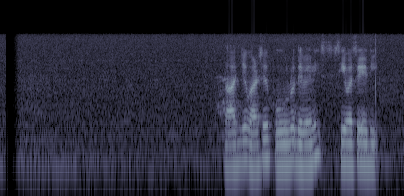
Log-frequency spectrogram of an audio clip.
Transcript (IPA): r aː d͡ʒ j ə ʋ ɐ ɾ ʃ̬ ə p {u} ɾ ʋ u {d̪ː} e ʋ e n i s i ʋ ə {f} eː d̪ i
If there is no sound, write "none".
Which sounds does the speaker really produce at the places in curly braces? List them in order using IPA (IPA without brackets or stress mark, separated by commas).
uː, d̪, s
